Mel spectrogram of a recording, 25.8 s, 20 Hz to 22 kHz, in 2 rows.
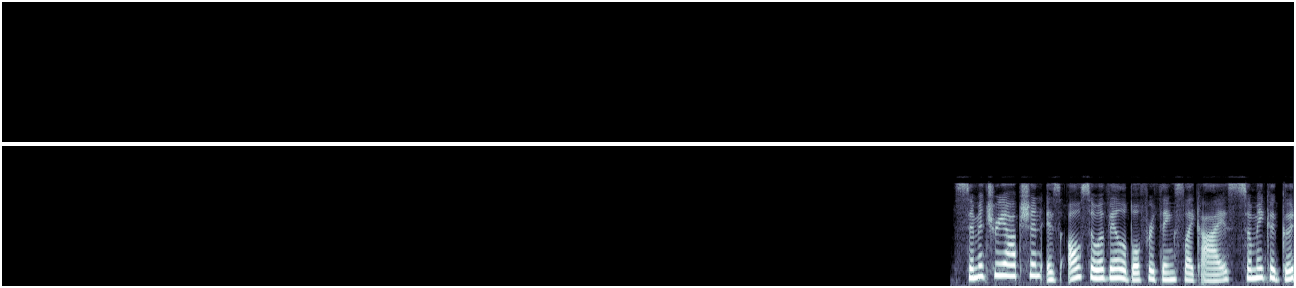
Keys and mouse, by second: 3.0 ctrl+middle click, 3.4-4.7 middle drag, 5.4 middle click, 6.7 click, 7.5 middle click, 8.3 ctrl+middle click, 11.7 f, 13.7-14.7 middle drag, 16.7-18.1 drag, 18.5 middle click, 19.4 ctrl+z, 20.5 click, 21.2 drag, 22.3 click, 24.0 middle click.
